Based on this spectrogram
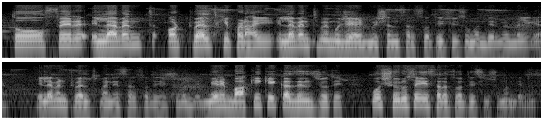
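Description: A man at a moderate pace, big swings in loudness, dry sound with no echo. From India, Chhattisgarh (village near Bilaspur); Chhattisgarh, India. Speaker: politician; interview guest, politician. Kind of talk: interview; interview answer. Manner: hesitant, frequent filler sounds. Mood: calm, reflective. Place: garden.

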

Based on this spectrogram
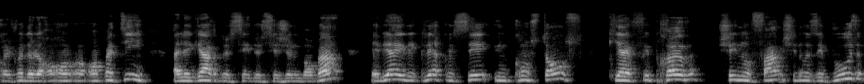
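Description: At a moderate pace, a high-pitched man speaks with ordinary pitch variation over a quiet background. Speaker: religious teacher. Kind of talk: lecture. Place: home room. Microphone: webcam.

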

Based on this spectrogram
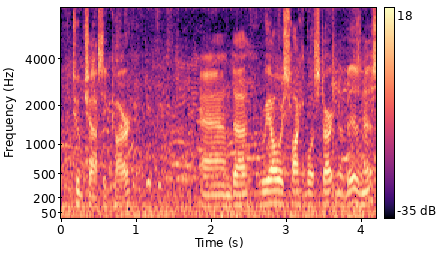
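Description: A man speaks very fast in a dry sound with no echo, with loud background noise behind him. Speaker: automotive service technician. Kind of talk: interview answer. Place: street. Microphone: phone near.

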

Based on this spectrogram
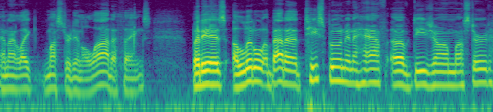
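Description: Moderate pace and ordinary pitch variation from a man. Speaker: cooking demonstrator. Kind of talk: tutorial. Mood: relaxed, friendly. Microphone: lapel.

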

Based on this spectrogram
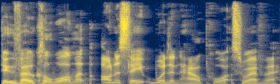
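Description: This man has an English accent. His intonation is lively. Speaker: gaming streamer. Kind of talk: live gaming chat. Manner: casual, chatty.

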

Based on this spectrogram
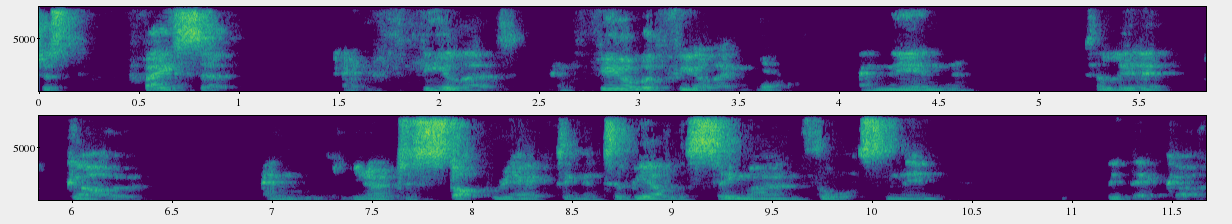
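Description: Against a quiet background with audible room echo, a man speaks in a somewhat breathy voice with fairly even intonation and long, frequent pauses. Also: moderate pace. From New Zealand, Lower Hutt. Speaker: meditation group member. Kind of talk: casual chat. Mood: reflective, personal. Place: hall.

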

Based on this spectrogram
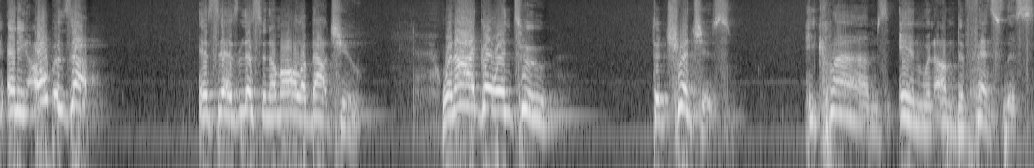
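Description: A man speaks at a very slow pace with long, frequent pauses. His pitch swings very widely. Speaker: pastor. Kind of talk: sermon. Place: church. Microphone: headset.

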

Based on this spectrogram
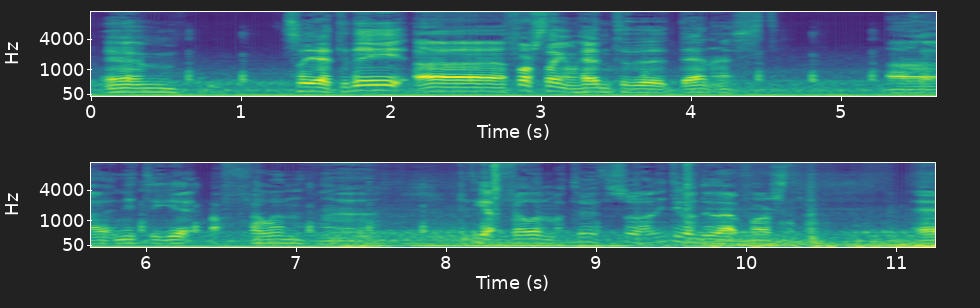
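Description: Loud background noise under a man's dry voice with no echo. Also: moderate pace. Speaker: small business owner vlogger. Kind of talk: casual vlog chat. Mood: relaxed and cheerful. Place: car. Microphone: phone near.

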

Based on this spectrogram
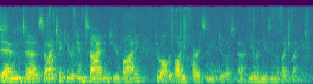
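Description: A woman speaks at a fairly quick pace in a very deep, low voice, her intonation monotone and flat, with noticeable background noise behind her. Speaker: meditation teacher. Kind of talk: interview answer. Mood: warm, calm, friendly. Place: home room. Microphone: camera far.

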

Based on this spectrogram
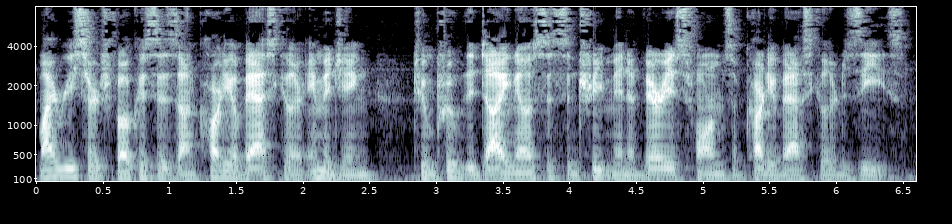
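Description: Very deep and low, this man's voice is somewhat breathy. He talks at a very fast pace with ordinary pitch variation. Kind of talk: advocacy statement. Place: office. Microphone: webcam.

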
